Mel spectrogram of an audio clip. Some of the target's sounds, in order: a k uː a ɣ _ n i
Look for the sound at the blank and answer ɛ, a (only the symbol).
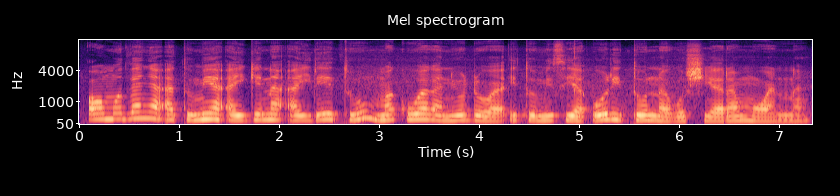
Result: a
